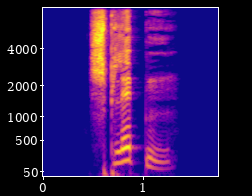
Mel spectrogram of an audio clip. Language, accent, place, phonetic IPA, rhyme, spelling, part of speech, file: German, Germany, Berlin, [ˈʃplɪtn̩], -ɪtn̩, Splitten, noun, De-Splitten.ogg
- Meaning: dative plural of Splitt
